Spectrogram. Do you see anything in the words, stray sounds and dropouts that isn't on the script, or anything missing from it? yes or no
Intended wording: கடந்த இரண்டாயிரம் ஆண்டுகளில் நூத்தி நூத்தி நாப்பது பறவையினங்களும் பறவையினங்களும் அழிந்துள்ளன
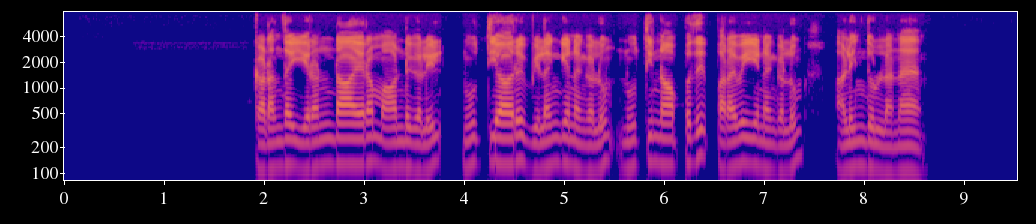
yes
